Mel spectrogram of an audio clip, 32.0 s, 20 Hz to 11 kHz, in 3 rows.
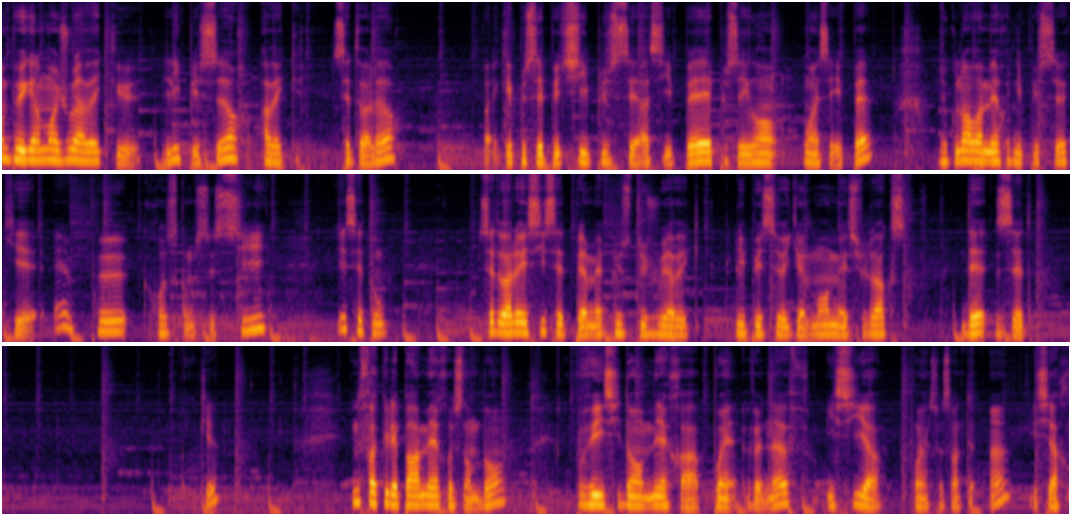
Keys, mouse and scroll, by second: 1.7-4.7 drag, 16.4-19.4 drag, 23.5-24.9 scroll down 2, 24.9-29.6 middle drag.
